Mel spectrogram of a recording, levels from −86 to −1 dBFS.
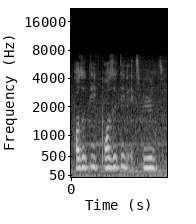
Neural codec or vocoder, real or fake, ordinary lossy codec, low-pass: none; real; none; 7.2 kHz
